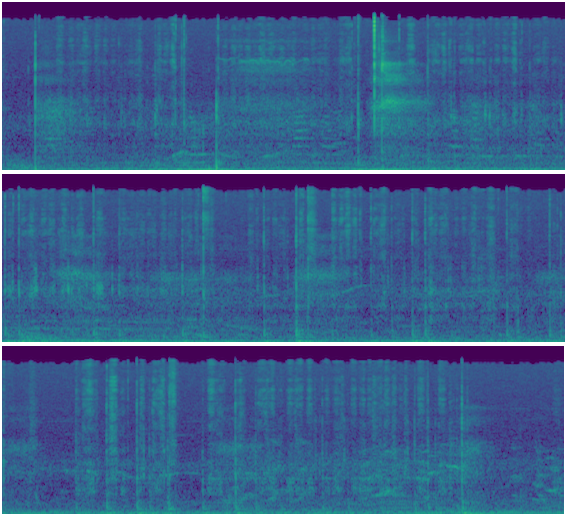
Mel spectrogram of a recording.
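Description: Stylus writing on a tablet: faint, scratchy handwriting strokes with a few sharper taps, over a steady low hum.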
